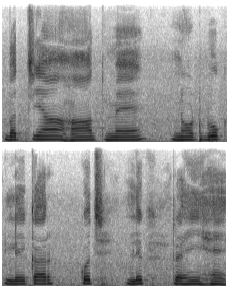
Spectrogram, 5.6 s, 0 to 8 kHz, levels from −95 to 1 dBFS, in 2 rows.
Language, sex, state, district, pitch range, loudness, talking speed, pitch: Hindi, male, Madhya Pradesh, Katni, 160-185 Hz, -15 LUFS, 105 wpm, 170 Hz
